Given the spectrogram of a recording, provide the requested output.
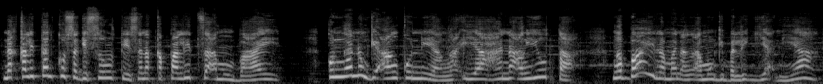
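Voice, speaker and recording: Earnest, high-voiced young daughter. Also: female voice, lively intonation, fairly quick, over music. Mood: troubled narration. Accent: Cebuano Filipino. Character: earnest, respectful young daughter telling her family's problem. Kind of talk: radio drama acting and first-person narration.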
